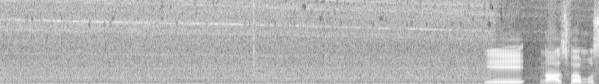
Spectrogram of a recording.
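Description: Aircraft engines rumble low and steadily.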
